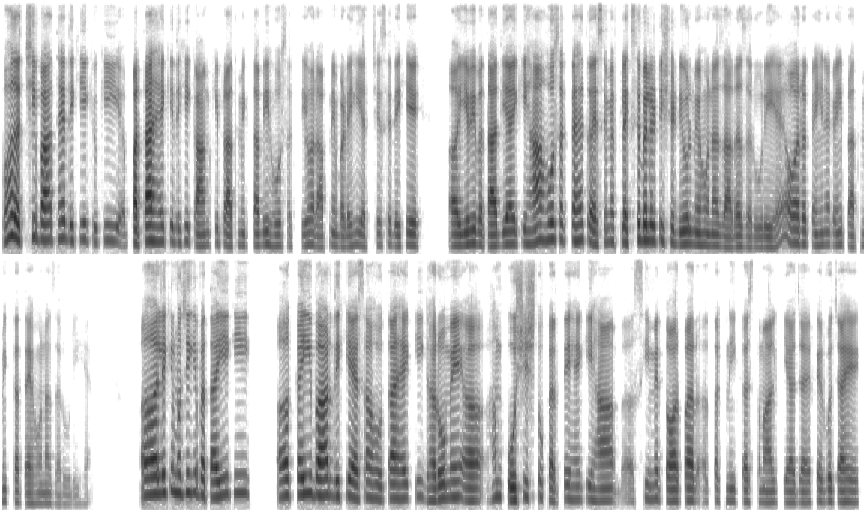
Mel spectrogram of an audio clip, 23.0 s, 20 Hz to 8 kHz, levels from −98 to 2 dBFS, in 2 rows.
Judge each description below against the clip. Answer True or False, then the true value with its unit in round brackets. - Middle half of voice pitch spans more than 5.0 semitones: True (5.6 semitones)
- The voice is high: False (150 Hz)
